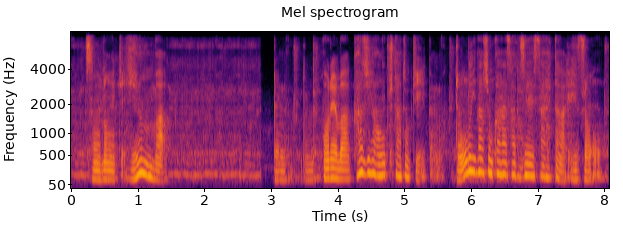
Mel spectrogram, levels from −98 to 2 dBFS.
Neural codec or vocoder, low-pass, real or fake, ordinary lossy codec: autoencoder, 22.05 kHz, a latent of 192 numbers a frame, VITS, trained on one speaker; 7.2 kHz; fake; none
